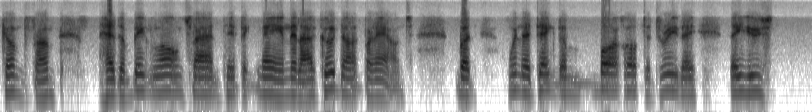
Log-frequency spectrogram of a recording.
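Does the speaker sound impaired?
Yes: cerebral palsy; cerebral palsy voice.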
